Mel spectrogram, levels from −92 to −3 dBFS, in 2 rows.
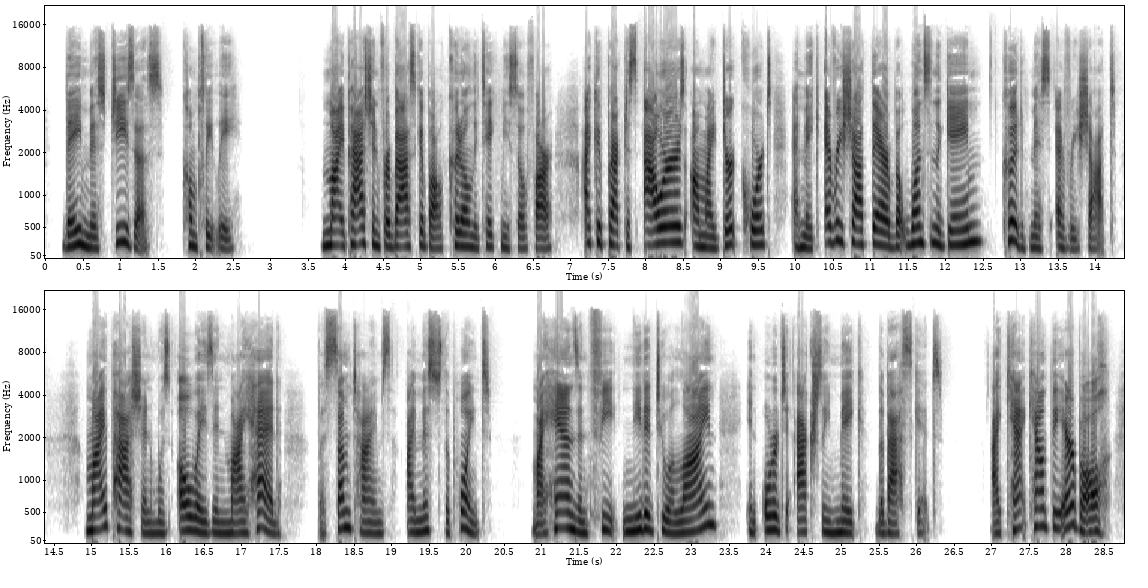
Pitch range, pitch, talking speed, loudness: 175-235 Hz, 200 Hz, 145 wpm, -13 LUFS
